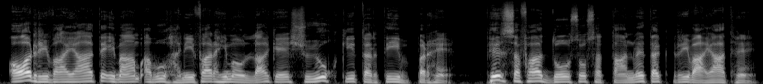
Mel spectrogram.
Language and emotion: Urdu, neutral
